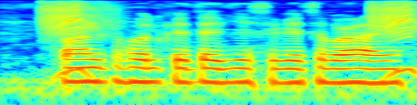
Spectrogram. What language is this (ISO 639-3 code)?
bho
